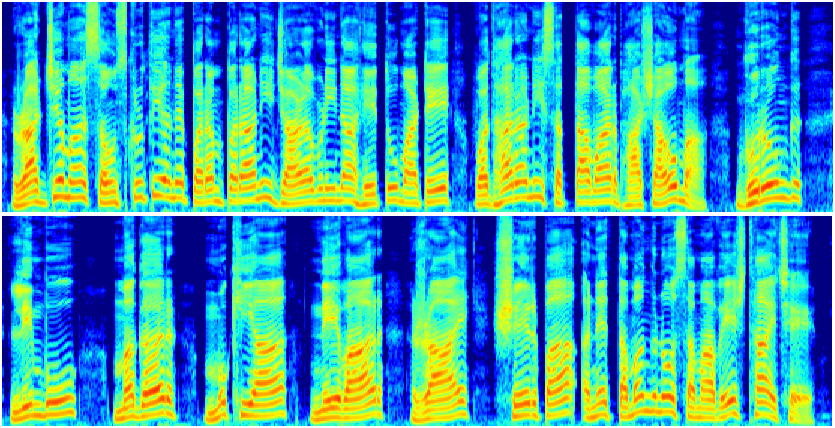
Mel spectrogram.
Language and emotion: Gujarati, neutral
